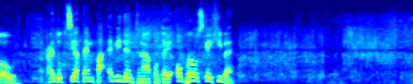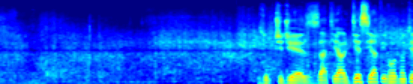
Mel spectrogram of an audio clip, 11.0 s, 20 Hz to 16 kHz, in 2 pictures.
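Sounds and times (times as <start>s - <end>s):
skis scraping on snow: 0.0s - 11.0s.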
